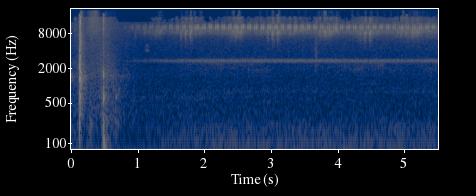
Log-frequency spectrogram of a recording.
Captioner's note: crickets chirping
